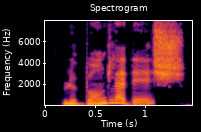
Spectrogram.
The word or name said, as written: Bangladesh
